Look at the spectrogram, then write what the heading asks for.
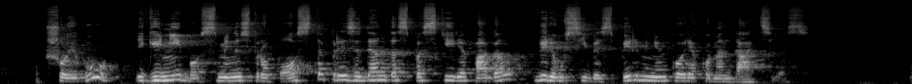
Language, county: Lithuanian, Vilnius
